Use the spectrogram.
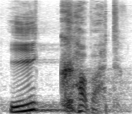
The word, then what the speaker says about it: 이가봇: 이가옷의 원래 발음은 이카바드.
